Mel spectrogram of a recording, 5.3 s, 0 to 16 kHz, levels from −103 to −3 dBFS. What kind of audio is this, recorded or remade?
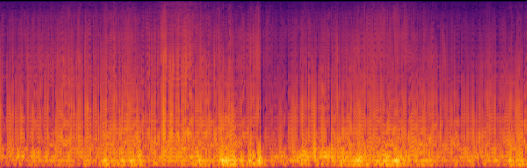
remade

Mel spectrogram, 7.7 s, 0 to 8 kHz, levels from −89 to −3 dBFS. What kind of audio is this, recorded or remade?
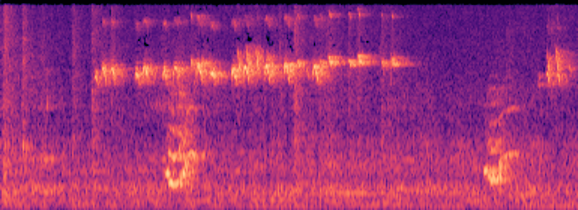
recorded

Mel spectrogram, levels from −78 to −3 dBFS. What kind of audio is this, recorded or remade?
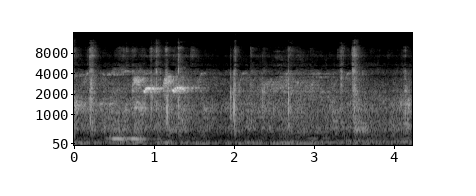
remade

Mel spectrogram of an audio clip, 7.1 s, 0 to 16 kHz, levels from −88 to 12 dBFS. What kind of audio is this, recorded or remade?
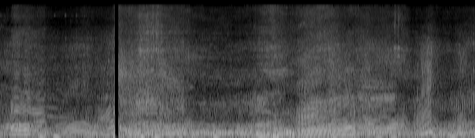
recorded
